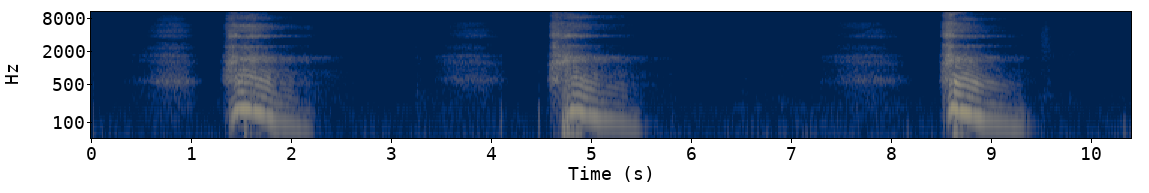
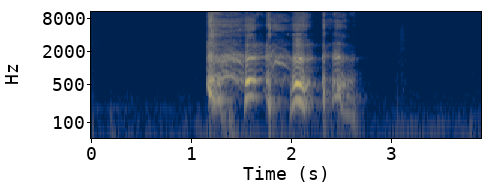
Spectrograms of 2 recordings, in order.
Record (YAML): exhalation_length: 10.4 s
exhalation_amplitude: 4333
exhalation_signal_mean_std_ratio: 0.35
cough_length: 3.9 s
cough_amplitude: 14203
cough_signal_mean_std_ratio: 0.31
survey_phase: beta (2021-08-13 to 2022-03-07)
age: 65+
gender: Male
wearing_mask: 'No'
symptom_none: true
smoker_status: Ex-smoker
respiratory_condition_asthma: false
respiratory_condition_other: false
recruitment_source: REACT
submission_delay: 2 days
covid_test_result: Negative
covid_test_method: RT-qPCR
influenza_a_test_result: Negative
influenza_b_test_result: Negative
